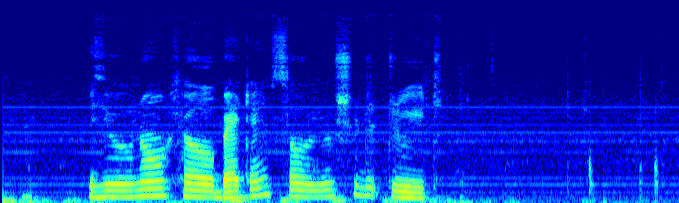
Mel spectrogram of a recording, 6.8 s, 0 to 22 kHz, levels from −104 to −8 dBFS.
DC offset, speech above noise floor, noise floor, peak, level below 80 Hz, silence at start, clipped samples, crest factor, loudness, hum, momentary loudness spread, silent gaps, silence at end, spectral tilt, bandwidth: under 0.1%; 29 dB; -76 dBFS; -32 dBFS; -66 dBFS; 0 s; under 0.1%; 20 dB; -48 LUFS; none; 24 LU; none; 0.2 s; -7 dB/octave; 16.5 kHz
